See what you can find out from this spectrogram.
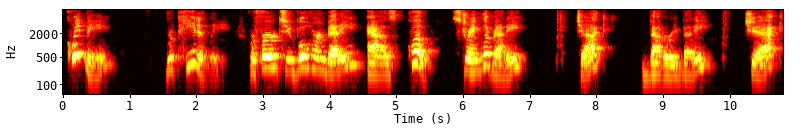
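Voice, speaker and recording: A woman's voice: medium pitch, lively intonation, slow pace, darkish tone. A middle-aged woman delivering a mocking, theatrical monologue, rambling and sarcastic. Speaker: host. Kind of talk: mocking dramatic commentary monologue. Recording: echoey room.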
